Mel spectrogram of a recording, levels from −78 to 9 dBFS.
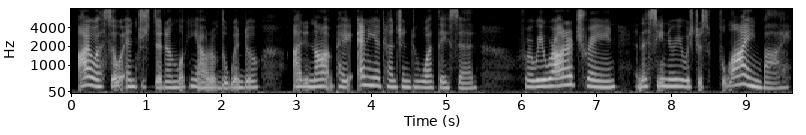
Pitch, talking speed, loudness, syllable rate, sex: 230 Hz, 205 wpm, -19 LUFS, 5.4 syllables/s, female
